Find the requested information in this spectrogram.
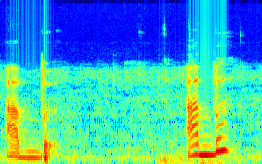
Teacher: ہمارے اوپر نیچے کے دونوں ہونٹ مل گئے ہو گیا اب. اس کا مطلب ہونٹوں کو آپس میں ملانے سے، تر حصے سے آپس میں ملانے سے ادا ہوتا ہے اب.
